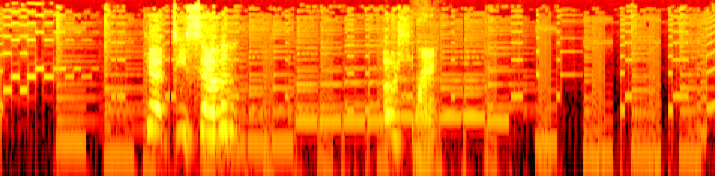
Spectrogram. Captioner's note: quack* sound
